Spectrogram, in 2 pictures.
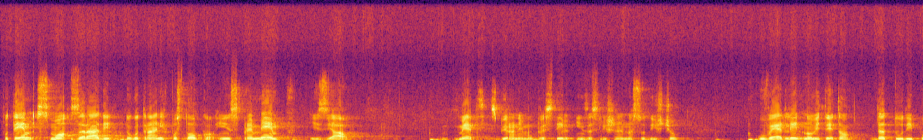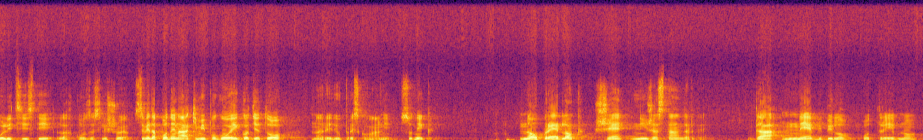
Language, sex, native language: Slovenian, male, Slovenian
